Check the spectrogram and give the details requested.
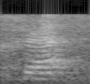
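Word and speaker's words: crêpe: French as you know called The Crepe the crep most people might not know that but it is true it's actually pronounced crep and it has that little circumflex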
